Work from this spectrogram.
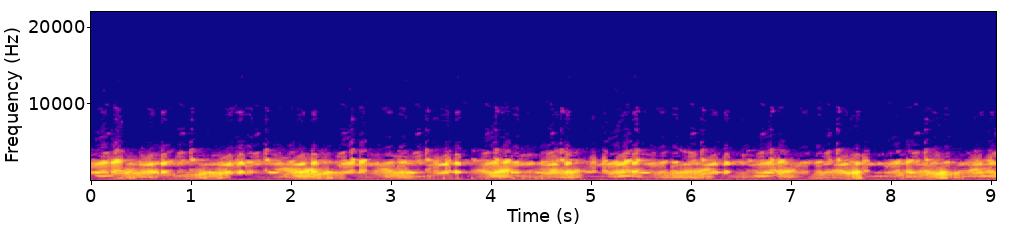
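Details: A dense chorus of croaking frogs: many overlapping callers make rasping bursts that swell and fade roughly every second, with short clear whistled notes mixed in. There are no other clear sounds.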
